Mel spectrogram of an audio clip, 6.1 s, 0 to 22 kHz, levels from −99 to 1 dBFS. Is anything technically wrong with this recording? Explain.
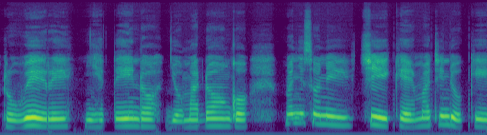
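Yes. From 4.92 to 6.03 s, near the end of the speech, GSM signalling bursts come through: a galloping dit-dit-dit of brief buzzes at about 217 Hz, sitting roughly 30 dB under the voice. A nearby 2G phone is sending its short signalling bursts, and the audio circuitry rectifies them into the audio.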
